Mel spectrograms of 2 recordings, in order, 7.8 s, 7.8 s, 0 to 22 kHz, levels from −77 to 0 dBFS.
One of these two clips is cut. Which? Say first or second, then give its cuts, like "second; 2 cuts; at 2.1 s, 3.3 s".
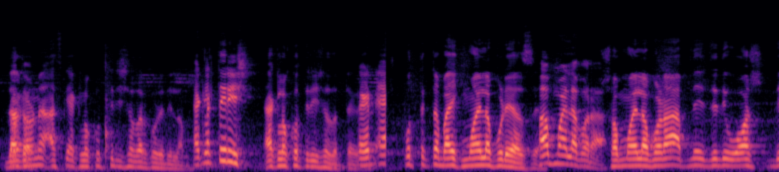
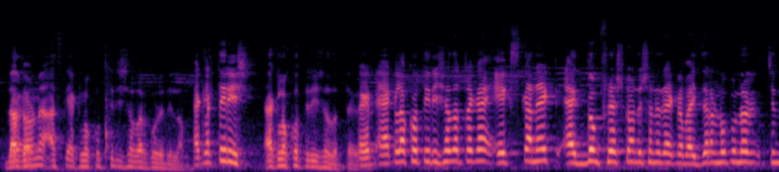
first; 1 cut; at 3.9 s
